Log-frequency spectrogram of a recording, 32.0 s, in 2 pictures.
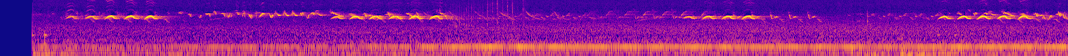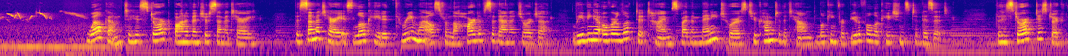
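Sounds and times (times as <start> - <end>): birds chirping: 0.5 - 17.8
low steady hum: 0.5 - 31.9.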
